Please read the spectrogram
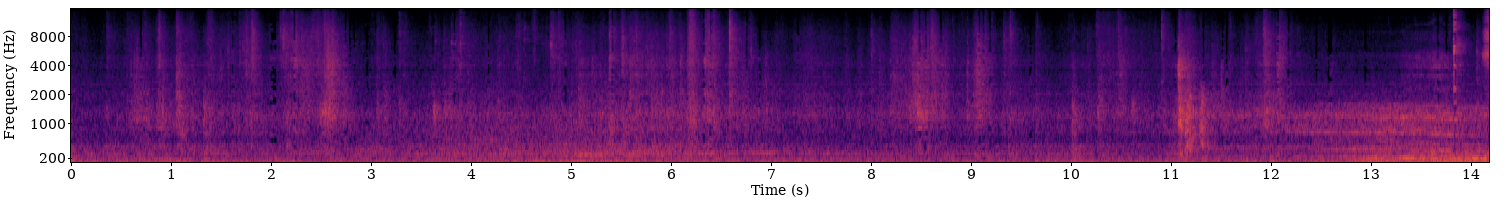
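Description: Bible pages being turned, several soft papery rustles a few seconds apart over a low steady room hum.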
